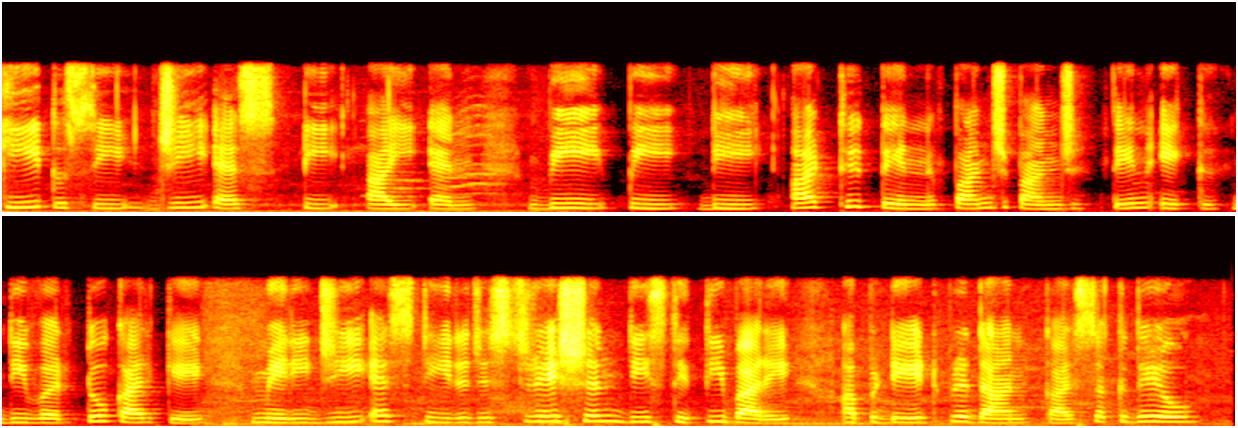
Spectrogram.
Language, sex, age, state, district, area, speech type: Punjabi, female, 18-30, Punjab, Jalandhar, urban, read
